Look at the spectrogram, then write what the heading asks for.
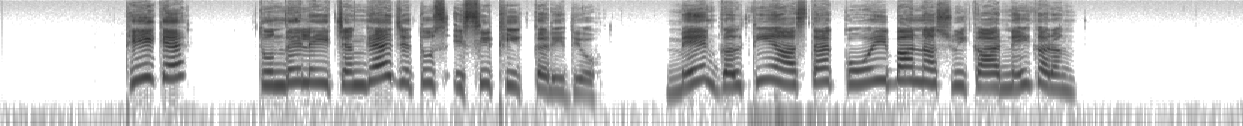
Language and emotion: Dogri, angry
